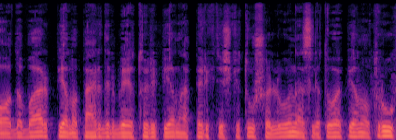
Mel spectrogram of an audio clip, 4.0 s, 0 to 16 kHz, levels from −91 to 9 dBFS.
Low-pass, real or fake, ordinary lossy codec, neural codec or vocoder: 14.4 kHz; real; AAC, 48 kbps; none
